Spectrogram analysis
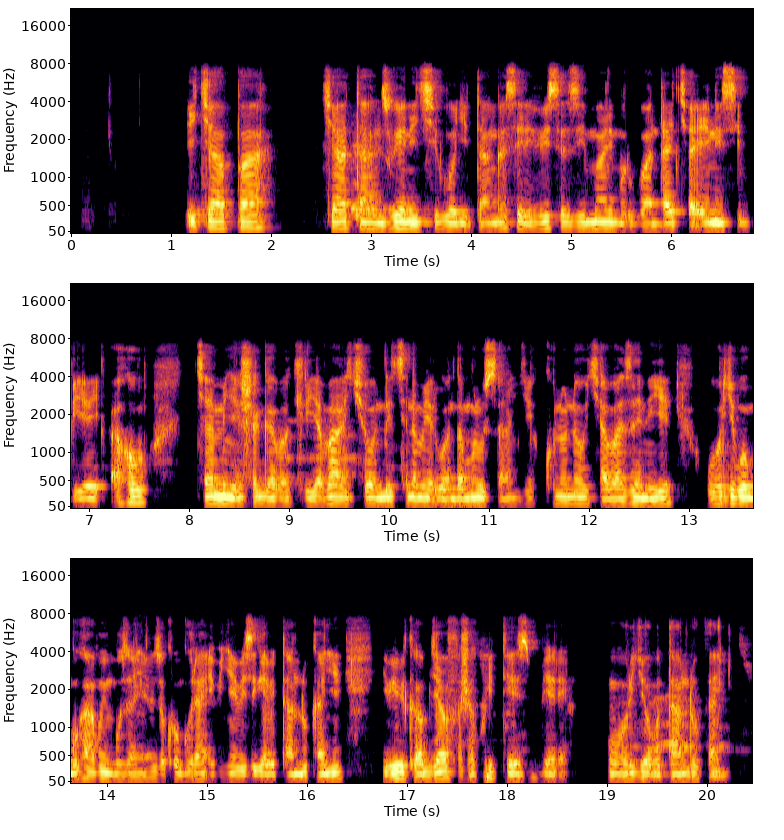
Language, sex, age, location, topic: Kinyarwanda, male, 25-35, Kigali, finance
